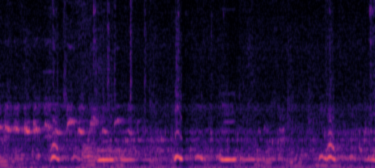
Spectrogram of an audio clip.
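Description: In Germany's largest clock shop, a cuckoo clock calls its two-note cuckoo several times in a row, overlapping with other clock calls amid a busy backdrop of ticking and chiming clocks.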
